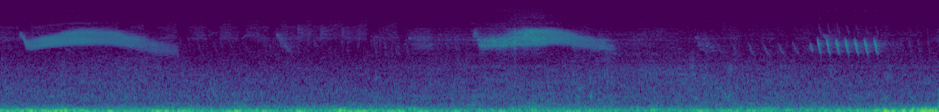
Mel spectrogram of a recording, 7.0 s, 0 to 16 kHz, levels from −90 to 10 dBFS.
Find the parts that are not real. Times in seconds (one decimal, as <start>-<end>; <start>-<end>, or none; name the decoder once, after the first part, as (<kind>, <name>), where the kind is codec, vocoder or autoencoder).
3.1-4.1 (codec, SNAC); 4.5-5.1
